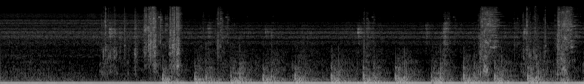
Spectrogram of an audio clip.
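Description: Footsteps thud quickly and evenly on a hard floor.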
